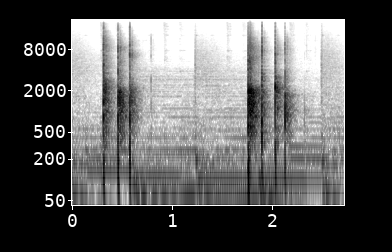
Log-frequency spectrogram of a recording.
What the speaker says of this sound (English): Do a double clap.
